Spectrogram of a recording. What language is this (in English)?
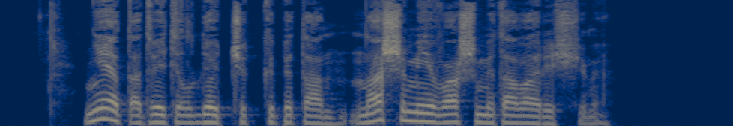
Russian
